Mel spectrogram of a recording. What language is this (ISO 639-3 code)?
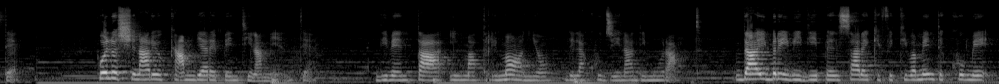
ita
